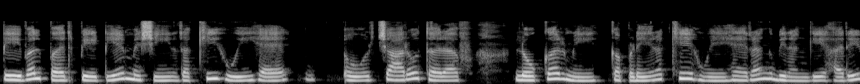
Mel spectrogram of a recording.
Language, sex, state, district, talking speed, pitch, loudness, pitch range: Hindi, female, Chhattisgarh, Sukma, 130 wpm, 195 Hz, -15 LUFS, 180-220 Hz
